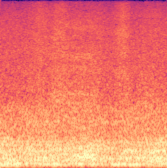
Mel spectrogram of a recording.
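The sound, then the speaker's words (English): Wind moving through trees, the leaves rustling and brushing against each other in a steady, broad hiss that stays fairly even throughout, with no voices. “So I'm also hearing some wind in the trees. I guess I'm hearing the leaves hitting each other.”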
